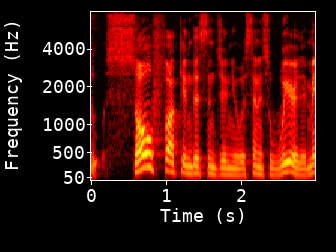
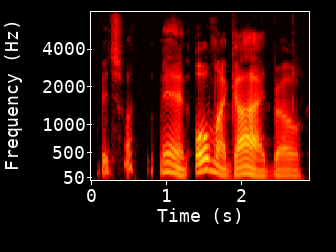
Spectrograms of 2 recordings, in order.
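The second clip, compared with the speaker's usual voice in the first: usual speaking voice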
